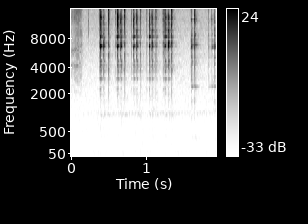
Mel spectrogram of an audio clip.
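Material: Metal.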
